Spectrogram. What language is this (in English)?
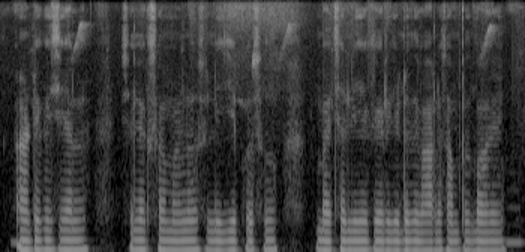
Bangla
